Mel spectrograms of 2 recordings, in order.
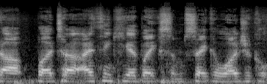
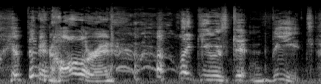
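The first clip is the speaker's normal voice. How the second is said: laughing; 8 semitones higher than usual. Real, not acted. Laughing at the stepdad's trick.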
